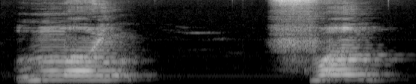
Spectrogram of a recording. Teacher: Você não consegue falar fã sem vibrar, sem permitir que o ar circule por essa região das fossas nasais. Por isso que são fonemas nasalizados. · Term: fonemas nasalizadas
